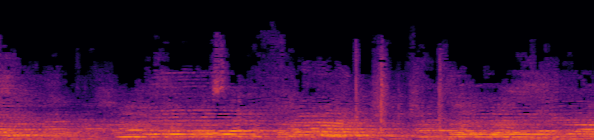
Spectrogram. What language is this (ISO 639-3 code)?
heb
